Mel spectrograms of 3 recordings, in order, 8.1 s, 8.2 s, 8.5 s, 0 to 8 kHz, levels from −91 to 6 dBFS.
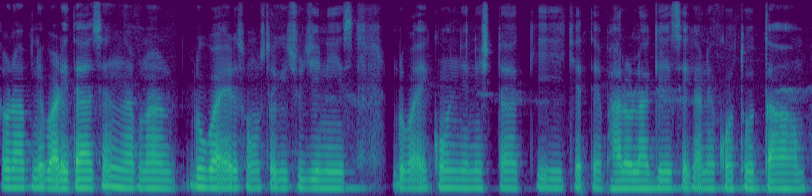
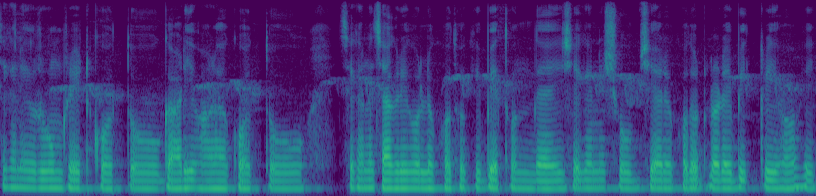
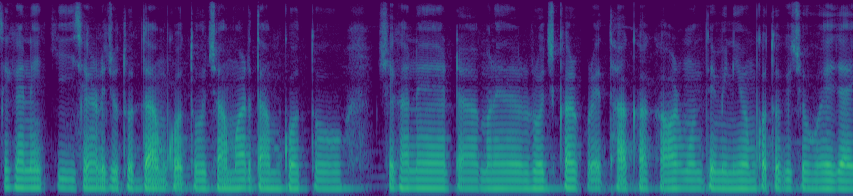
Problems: background sounds at intervals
